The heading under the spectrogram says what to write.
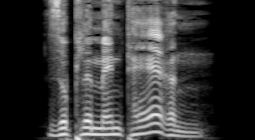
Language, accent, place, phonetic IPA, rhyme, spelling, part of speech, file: German, Germany, Berlin, [zʊplemɛnˈtɛːʁən], -ɛːʁən, supplementären, adjective, De-supplementären.ogg
- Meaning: inflection of supplementär: 1. strong genitive masculine/neuter singular 2. weak/mixed genitive/dative all-gender singular 3. strong/weak/mixed accusative masculine singular 4. strong dative plural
